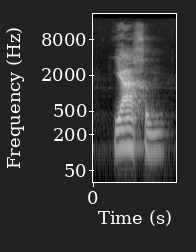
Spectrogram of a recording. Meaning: 1. to hunt 2. to tug (a boat) (not by other vessels) 3. to move quickly
- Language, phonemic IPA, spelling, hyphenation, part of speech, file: Dutch, /ˈjaːɣə(n)/, jagen, ja‧gen, verb, Nl-jagen.ogg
